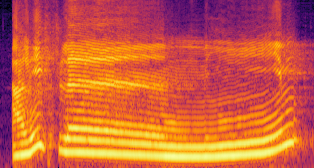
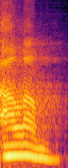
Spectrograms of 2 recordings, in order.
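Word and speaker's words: الم: Alif lam mim sampai sekarang masih alif lam mim tidak pernah dibaca alam ya kan.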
